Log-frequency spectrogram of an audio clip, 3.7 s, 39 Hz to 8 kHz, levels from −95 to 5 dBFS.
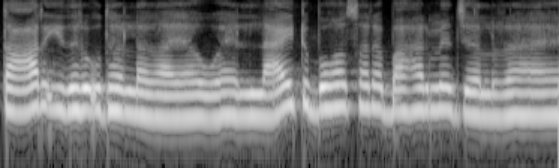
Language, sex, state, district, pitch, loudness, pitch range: Hindi, male, Jharkhand, Garhwa, 235 Hz, -15 LUFS, 210-250 Hz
